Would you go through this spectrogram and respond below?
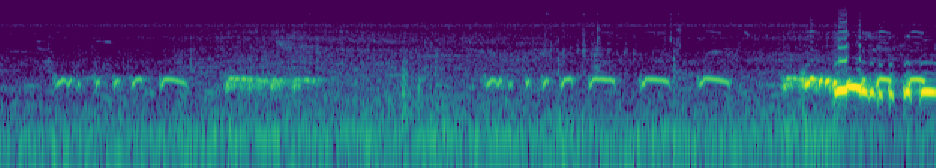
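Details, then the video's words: Zebra dove (perkutut) lure call in the 'khung' style, said to be a female calling a male: soft groups of quick, bouncing notes with short pauses, then a louder rolling, hoarse phrase near the end. "Suara Khas Pancingan Suara Khung Suara Besar"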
